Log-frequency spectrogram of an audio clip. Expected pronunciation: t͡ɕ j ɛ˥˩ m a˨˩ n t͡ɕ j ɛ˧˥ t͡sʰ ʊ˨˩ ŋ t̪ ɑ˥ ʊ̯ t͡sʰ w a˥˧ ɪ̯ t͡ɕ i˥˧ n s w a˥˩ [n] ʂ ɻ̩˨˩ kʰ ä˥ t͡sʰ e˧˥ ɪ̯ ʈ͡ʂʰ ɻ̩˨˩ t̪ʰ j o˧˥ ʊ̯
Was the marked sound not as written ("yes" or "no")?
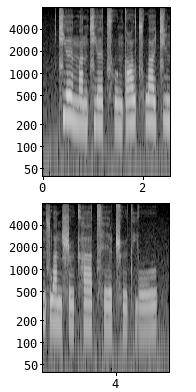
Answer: no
